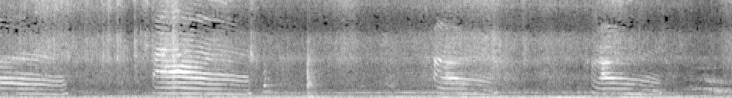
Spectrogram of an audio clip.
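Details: Scared kitten left behind by its mother cat, refusing to be touched; four drawn-out descending meows with rich harmonics, spaced a second or two apart, over steady low background rumble.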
